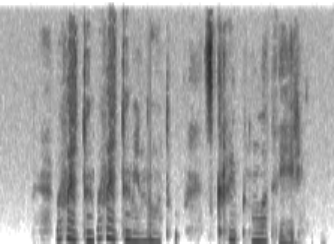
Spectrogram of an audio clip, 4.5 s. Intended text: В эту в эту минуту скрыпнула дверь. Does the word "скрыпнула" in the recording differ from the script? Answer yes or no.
no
